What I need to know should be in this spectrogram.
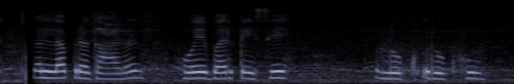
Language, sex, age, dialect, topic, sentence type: Chhattisgarhi, female, 18-24, Western/Budati/Khatahi, agriculture, question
